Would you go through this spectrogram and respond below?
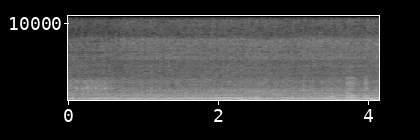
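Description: Steady, loud drone of a concrete pump engine running during a basement wall pour, unbroken throughout, with a faint voice briefly audible near the end.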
